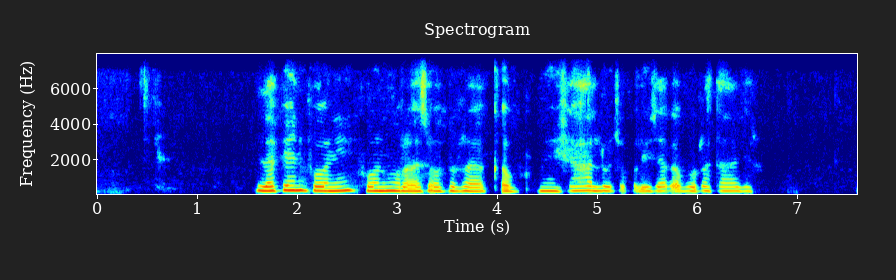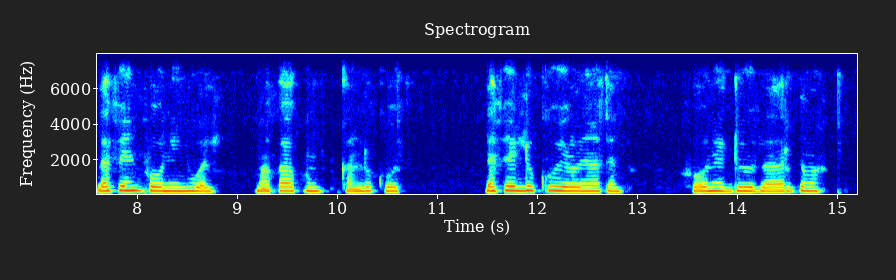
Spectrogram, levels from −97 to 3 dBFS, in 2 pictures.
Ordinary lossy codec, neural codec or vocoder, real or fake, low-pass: Opus, 32 kbps; none; real; 7.2 kHz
